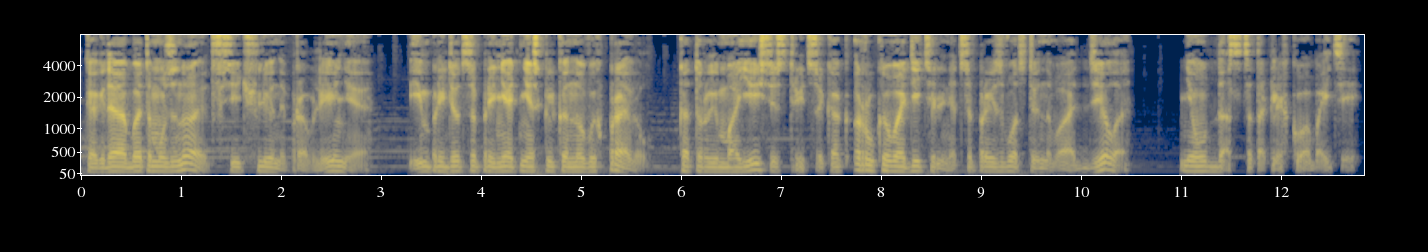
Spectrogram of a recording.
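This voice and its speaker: An actor playing a smug, scheming male railroad executive who speaks in a crisp, monotone, self-assured way. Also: low voice, normal speed, faint music behind, heavily acted.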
